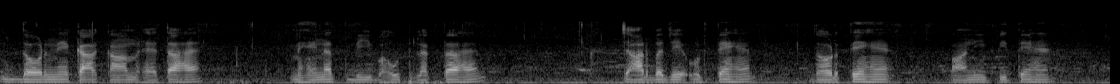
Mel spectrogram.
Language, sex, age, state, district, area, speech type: Urdu, male, 18-30, Bihar, Supaul, rural, spontaneous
